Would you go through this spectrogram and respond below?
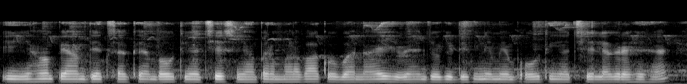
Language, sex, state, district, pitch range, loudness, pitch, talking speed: Hindi, male, Bihar, Bhagalpur, 120-125 Hz, -19 LUFS, 120 Hz, 235 wpm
